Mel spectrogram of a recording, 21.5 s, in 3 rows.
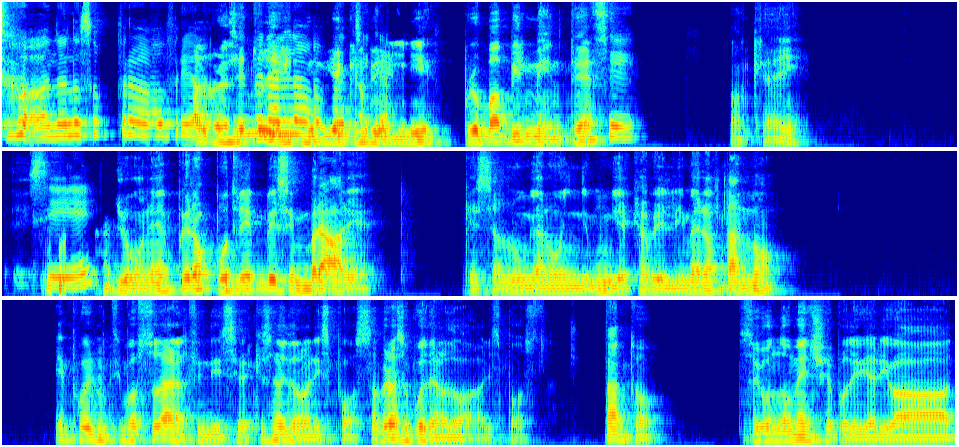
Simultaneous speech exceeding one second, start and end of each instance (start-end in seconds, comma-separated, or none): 1.4-3.0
